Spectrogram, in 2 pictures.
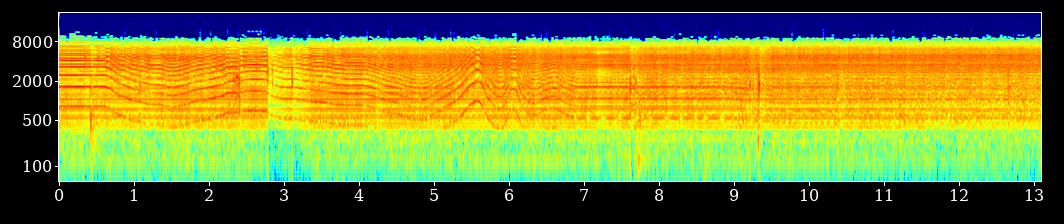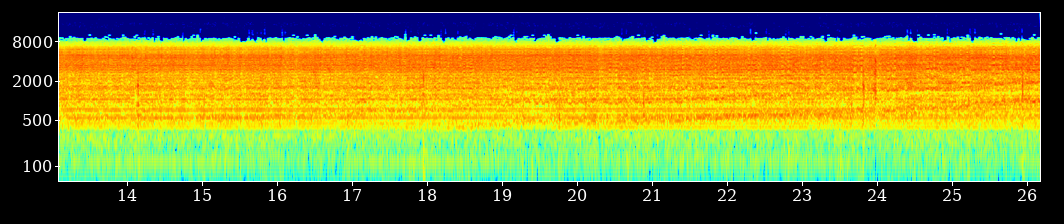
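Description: A modified Atari Punk Console, a DIY square-wave noise synth, giving a harsh electronic buzz rich in overtones. In the first ten seconds or so the pitch swoops up and down several times as its knobs are turned, then it settles into a steadier dense drone.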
